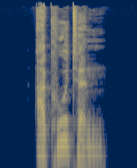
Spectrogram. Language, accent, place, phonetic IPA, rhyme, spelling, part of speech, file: German, Germany, Berlin, [aˈkuːtn̩], -uːtn̩, Akuten, noun, De-Akuten.ogg
- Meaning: dative plural of Akut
